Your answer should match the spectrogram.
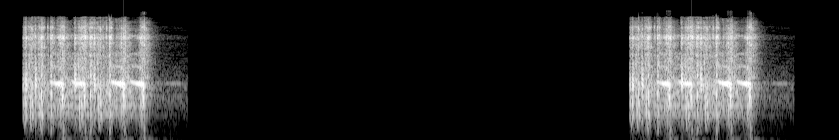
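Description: Camera shutter sound effect, played twice about three seconds apart: each a quick run of clicks lasting under a second.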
